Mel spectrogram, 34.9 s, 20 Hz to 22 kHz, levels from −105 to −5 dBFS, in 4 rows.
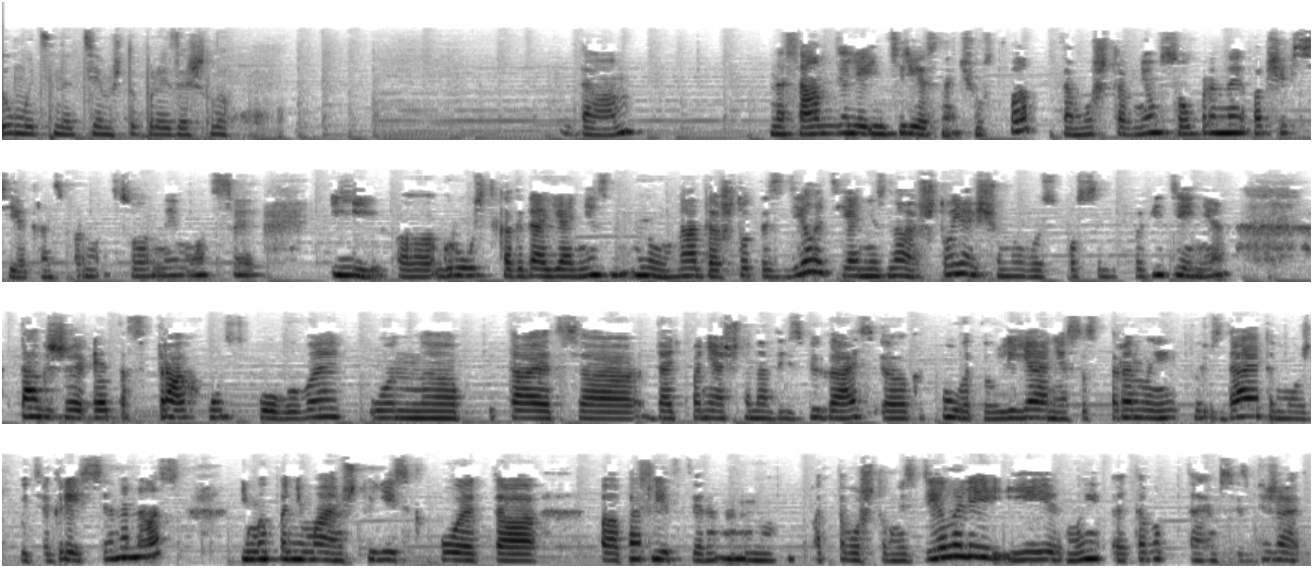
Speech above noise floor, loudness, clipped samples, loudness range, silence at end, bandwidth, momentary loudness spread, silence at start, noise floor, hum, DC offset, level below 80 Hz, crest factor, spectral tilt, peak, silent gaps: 27 dB; -20 LUFS; under 0.1%; 5 LU; 0.1 s; 9.2 kHz; 12 LU; 0 s; -47 dBFS; none; under 0.1%; -52 dBFS; 18 dB; -5 dB/octave; -2 dBFS; none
